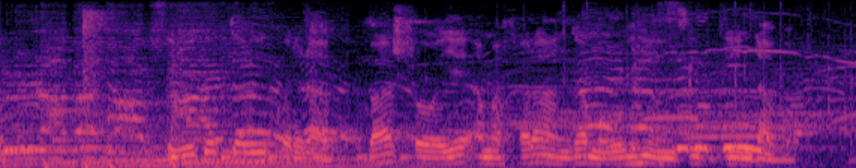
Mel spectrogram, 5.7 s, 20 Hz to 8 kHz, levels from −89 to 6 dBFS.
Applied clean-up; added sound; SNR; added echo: none; Cheering; 2 dB; none.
